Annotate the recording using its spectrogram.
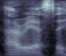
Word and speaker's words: Ari Aster: as Ari Ast- Aster. Am I saying the right? Uh, Ari Aster. He, yeah, he just, I think that's right. yeah.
